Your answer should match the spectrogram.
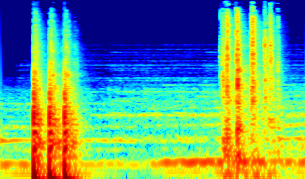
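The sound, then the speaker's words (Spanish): Sharp knocks on a door on a December night, three quick raps followed after a short pause by a faster, more insistent flurry of about five, fairly loud with no voices. “Una noche de diciembre me estaba saliendo de bañar cuando escuché que llamaban insistentemente a la puerta.”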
